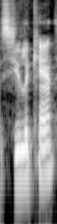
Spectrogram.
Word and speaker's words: coelacanth: And as I pulled this up on Google Images, one of the kind of suggested autofills after is it Coelacanth? Is how it's pronounced?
